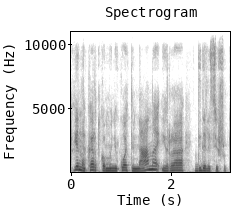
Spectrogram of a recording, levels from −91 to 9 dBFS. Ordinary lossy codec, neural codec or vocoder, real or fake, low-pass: Opus, 24 kbps; vocoder, 48 kHz, 128 mel bands, Vocos; fake; 9.9 kHz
